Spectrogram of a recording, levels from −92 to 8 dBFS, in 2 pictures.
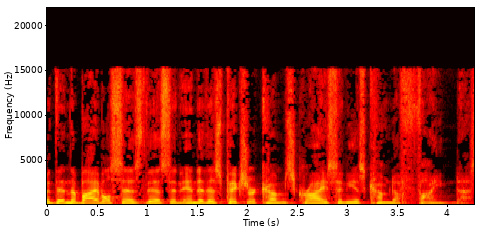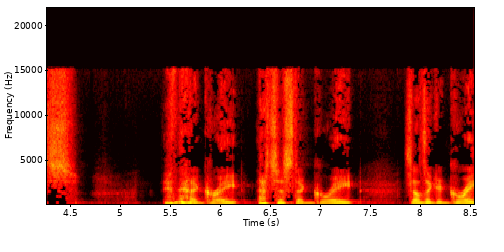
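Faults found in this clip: Nothing stood out on listening to the speech in this call recording.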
